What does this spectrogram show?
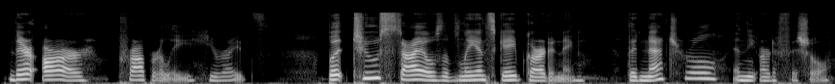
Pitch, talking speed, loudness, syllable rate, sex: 205 Hz, 115 wpm, -18 LUFS, 4.6 syllables/s, female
